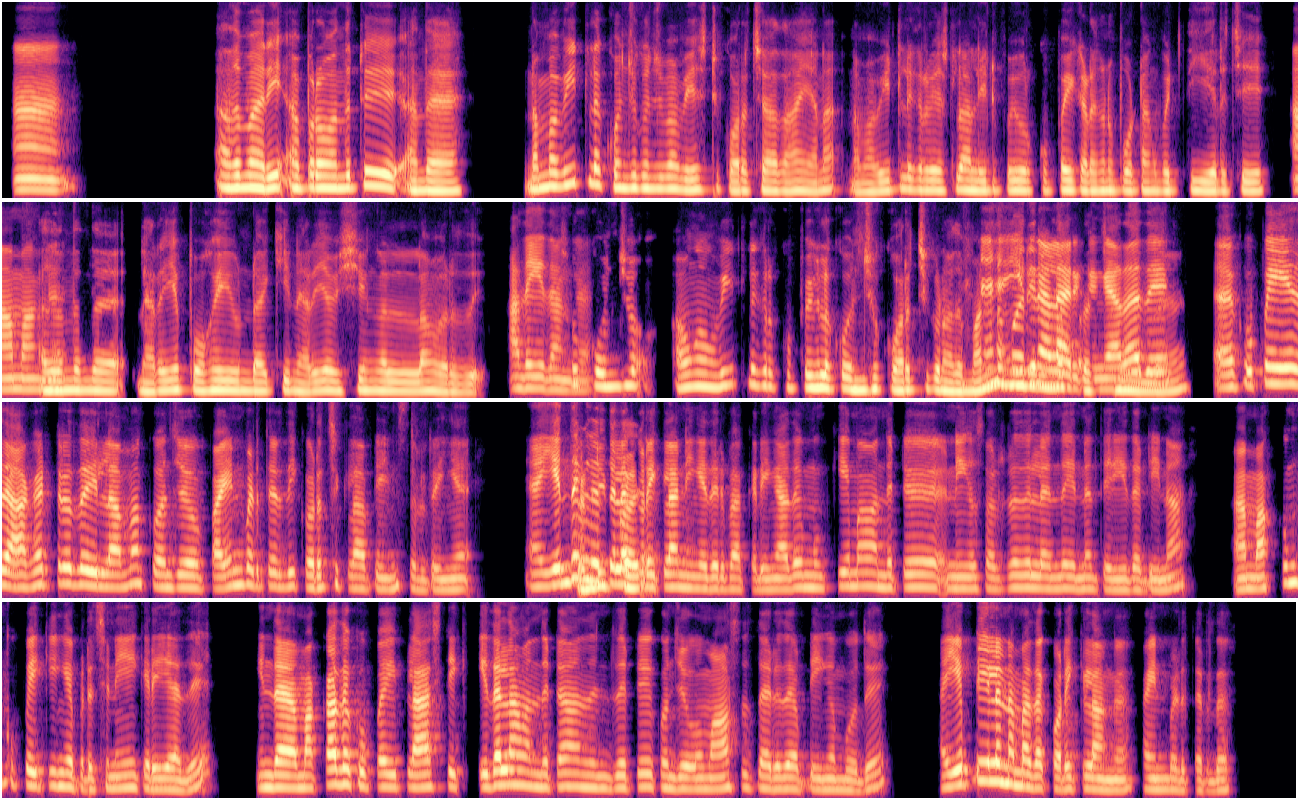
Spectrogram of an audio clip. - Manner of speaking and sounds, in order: other background noise; laugh; other noise
- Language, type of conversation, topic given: Tamil, podcast, குப்பையைச் சரியாக அகற்றி மறுசுழற்சி செய்வது எப்படி?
